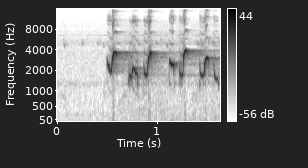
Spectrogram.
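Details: Loud, close red-whiskered bulbul kept as a decoy to lure a territorial wild bird: a rapid run of about six bright, swooping, bubbly whistled notes delivered without a break.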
